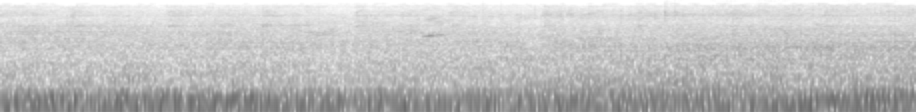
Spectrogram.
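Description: Steady outdoor town ambience: a low rumble of distant road traffic with an even hiss above it.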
